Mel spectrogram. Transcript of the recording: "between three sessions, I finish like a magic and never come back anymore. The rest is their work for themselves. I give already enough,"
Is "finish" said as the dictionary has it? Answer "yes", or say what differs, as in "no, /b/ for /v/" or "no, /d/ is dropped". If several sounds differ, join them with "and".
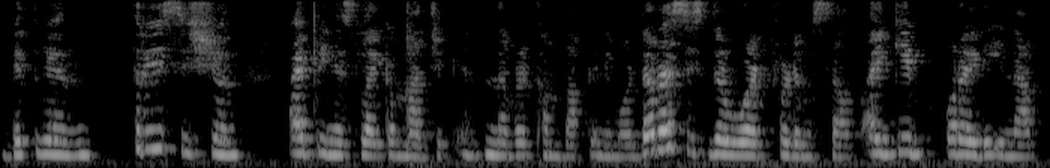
no, /s/ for /ʃ/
